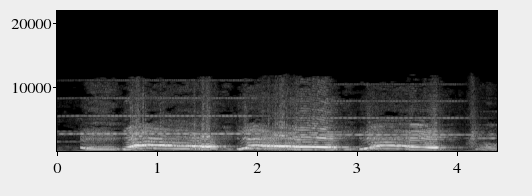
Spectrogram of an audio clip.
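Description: A voice wailing in three long, high cries, each about a second and falling in pitch.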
